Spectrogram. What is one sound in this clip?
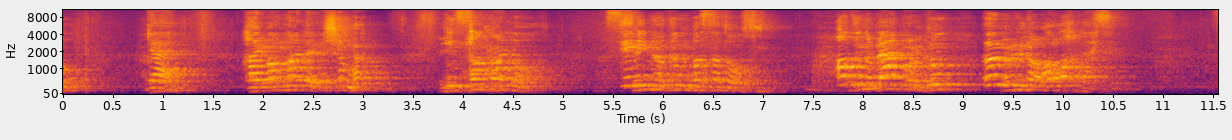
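A young woman cries out with emotion, close by.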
